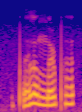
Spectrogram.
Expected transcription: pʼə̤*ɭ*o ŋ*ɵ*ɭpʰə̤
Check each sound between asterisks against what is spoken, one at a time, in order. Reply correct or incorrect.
incorrect, correct

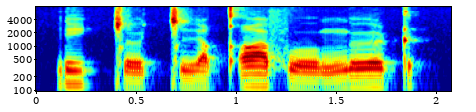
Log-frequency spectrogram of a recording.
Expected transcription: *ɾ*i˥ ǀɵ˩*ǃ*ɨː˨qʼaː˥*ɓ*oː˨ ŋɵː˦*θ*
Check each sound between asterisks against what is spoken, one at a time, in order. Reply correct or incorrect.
correct, incorrect, incorrect, incorrect

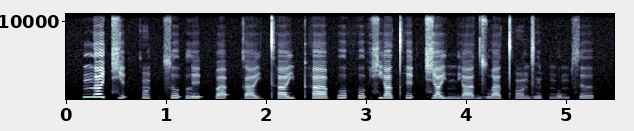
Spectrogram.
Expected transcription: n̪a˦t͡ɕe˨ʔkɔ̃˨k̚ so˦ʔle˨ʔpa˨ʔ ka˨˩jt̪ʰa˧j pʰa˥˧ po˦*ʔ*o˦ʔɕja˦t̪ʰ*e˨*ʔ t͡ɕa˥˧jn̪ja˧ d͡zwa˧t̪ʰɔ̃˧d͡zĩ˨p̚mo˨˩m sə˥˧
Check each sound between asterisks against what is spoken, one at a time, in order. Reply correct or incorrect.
incorrect, incorrect

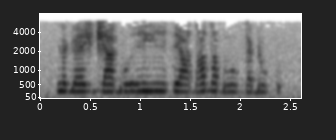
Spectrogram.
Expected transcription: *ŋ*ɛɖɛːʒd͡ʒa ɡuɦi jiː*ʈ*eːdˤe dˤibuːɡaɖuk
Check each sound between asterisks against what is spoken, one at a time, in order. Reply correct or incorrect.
incorrect, incorrect

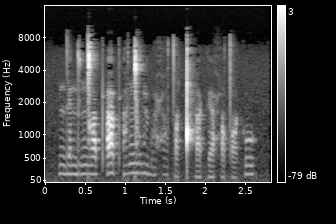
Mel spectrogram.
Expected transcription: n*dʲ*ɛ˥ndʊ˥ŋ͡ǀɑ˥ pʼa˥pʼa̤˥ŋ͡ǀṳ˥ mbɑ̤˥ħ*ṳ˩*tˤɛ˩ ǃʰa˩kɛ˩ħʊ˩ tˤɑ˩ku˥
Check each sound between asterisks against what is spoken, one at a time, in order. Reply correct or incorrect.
incorrect, incorrect

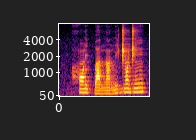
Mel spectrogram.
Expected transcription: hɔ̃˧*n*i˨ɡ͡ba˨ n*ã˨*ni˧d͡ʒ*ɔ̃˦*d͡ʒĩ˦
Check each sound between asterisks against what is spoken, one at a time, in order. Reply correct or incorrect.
incorrect, correct, correct

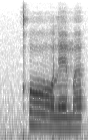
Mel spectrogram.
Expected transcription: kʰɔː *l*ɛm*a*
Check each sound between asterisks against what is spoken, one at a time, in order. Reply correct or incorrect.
correct, incorrect

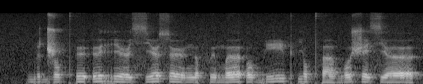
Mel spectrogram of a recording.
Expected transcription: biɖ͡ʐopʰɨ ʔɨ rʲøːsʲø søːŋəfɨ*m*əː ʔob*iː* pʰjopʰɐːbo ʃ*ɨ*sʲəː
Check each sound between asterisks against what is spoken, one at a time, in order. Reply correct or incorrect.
correct, correct, incorrect

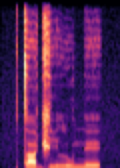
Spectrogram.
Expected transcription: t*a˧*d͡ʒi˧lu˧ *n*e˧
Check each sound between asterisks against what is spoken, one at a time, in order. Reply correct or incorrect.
correct, correct

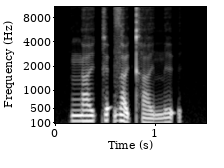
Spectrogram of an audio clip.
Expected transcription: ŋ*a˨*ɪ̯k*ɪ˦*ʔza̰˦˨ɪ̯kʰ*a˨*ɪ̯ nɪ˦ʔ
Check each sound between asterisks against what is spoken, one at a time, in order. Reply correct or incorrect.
incorrect, incorrect, correct

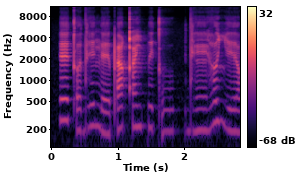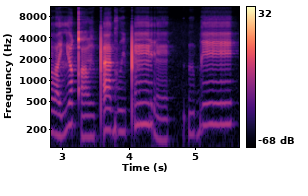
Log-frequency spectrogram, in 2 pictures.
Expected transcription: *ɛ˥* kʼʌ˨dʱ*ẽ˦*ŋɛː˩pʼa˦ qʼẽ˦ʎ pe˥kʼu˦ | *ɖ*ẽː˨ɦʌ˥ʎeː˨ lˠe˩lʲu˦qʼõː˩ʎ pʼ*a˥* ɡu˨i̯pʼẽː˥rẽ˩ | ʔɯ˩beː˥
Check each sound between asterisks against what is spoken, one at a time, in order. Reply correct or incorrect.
correct, incorrect, incorrect, incorrect

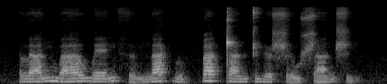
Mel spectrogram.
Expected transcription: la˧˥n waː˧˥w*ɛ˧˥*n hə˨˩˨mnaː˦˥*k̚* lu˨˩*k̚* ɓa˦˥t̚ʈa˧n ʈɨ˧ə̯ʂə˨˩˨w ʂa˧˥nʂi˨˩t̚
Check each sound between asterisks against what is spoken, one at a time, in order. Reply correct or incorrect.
correct, correct, correct

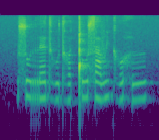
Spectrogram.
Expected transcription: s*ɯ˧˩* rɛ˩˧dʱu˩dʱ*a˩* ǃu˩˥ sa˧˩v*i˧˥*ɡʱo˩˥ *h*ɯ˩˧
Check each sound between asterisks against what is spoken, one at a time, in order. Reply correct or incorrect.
incorrect, incorrect, correct, correct

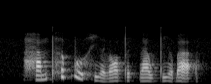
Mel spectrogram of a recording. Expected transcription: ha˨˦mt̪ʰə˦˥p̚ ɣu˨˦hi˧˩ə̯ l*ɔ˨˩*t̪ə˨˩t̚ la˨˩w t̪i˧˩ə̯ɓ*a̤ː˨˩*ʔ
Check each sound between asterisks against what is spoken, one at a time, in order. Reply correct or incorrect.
correct, incorrect

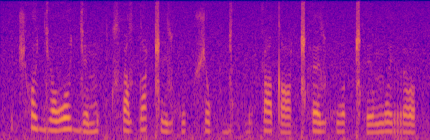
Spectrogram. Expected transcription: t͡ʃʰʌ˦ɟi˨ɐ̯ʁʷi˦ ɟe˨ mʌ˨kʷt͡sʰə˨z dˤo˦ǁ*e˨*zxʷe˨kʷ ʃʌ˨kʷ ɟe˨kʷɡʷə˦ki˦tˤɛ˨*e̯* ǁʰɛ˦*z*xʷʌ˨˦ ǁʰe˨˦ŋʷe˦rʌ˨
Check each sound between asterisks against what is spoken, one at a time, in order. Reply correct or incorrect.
incorrect, incorrect, correct

